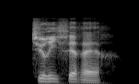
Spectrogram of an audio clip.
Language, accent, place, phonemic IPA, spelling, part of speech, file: French, France, Lyon, /ty.ʁi.fe.ʁɛʁ/, thuriféraire, noun, LL-Q150 (fra)-thuriféraire.wav
- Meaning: 1. thurifer (acolyte who carries a thurible) 2. sycophant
